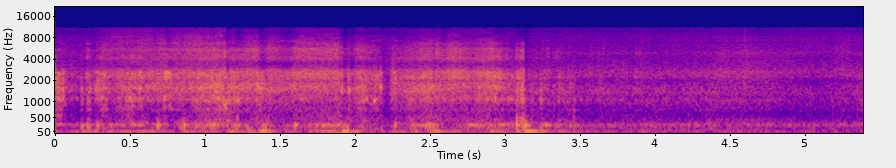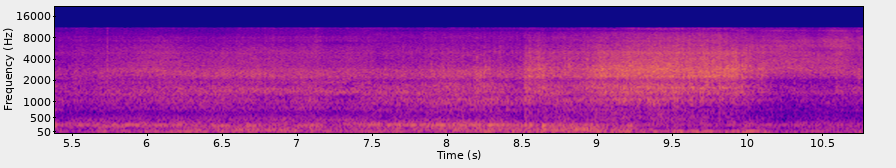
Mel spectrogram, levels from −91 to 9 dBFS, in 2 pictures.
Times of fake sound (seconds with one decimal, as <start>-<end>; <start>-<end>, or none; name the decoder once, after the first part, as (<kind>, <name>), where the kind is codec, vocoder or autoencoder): 1.3-2.9 (autoencoder, DAC-VAE); 4.4-4.9; 5.5-7.5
